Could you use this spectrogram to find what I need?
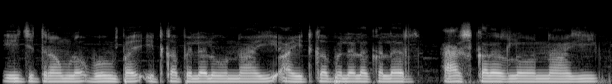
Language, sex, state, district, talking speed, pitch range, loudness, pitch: Telugu, male, Telangana, Mahabubabad, 135 wpm, 135-140 Hz, -16 LUFS, 135 Hz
